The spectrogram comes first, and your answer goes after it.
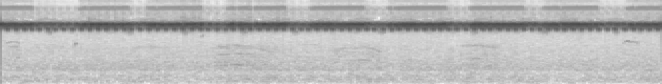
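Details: Summer sunset chorus of crickets by the Barcoo River in Welford National Park, Outback Queensland: an unbroken piercing trill overlaid by regular pulsed beats about once a second, with faint bird notes underneath.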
